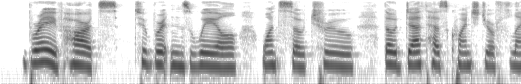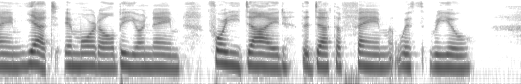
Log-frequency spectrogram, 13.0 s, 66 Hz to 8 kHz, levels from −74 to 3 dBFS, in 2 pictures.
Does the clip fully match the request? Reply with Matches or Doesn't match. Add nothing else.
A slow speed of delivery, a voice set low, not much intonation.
Doesn't match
